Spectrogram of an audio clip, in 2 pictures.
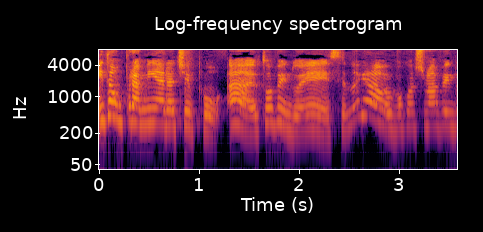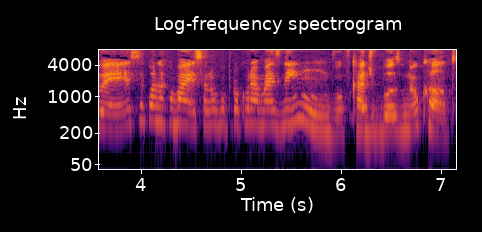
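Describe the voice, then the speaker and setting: Lively intonation carries speech delivered at a very fast pace with hardly any pauses. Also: woman, high pitch for a woman. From Pernambuco, Brazil. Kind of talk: casual chat. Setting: live stream. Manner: fast talker.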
